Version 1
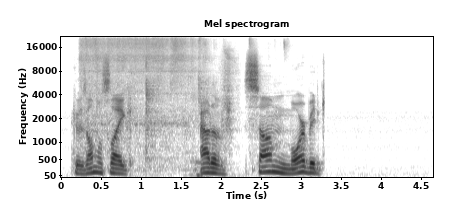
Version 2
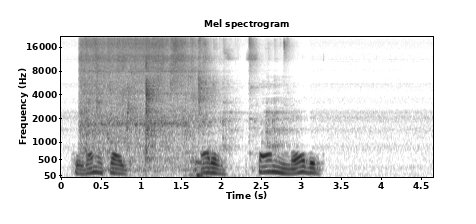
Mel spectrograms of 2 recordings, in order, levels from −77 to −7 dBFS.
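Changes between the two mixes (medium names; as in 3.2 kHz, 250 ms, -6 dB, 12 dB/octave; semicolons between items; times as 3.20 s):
speech: add brick-wall FIR band-stop 700–11000 Hz; background +11.5 dB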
